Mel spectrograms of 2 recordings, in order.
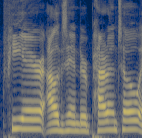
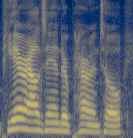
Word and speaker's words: Pierre-Alexandre Parenteau: But it's Pierre-Alexandre Parenteau. And I looked that sucker up because I didn't want to mess up his name. And I think I said it right. This man, Pierre-Alexandre Parenteau, is an absolute great pickup for Colorado.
